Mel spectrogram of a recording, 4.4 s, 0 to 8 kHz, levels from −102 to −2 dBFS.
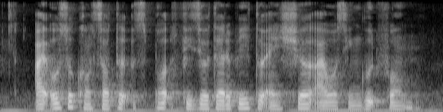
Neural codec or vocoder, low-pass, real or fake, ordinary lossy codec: none; 7.2 kHz; real; none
